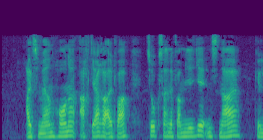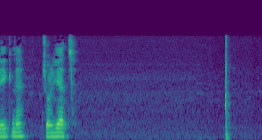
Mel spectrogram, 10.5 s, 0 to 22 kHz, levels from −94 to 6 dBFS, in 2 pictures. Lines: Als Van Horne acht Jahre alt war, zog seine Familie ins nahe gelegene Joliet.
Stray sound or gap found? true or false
false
